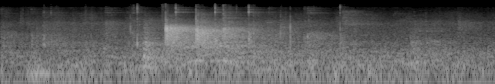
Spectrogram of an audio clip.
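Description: Table tennis ball bouncing with a few light, sharp clicks in a quiet hall between points, with a brief burst of noise from the hall about two seconds in that fades over a second.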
